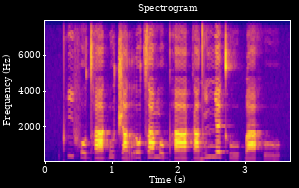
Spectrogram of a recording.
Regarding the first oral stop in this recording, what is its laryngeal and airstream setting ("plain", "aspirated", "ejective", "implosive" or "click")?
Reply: aspirated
